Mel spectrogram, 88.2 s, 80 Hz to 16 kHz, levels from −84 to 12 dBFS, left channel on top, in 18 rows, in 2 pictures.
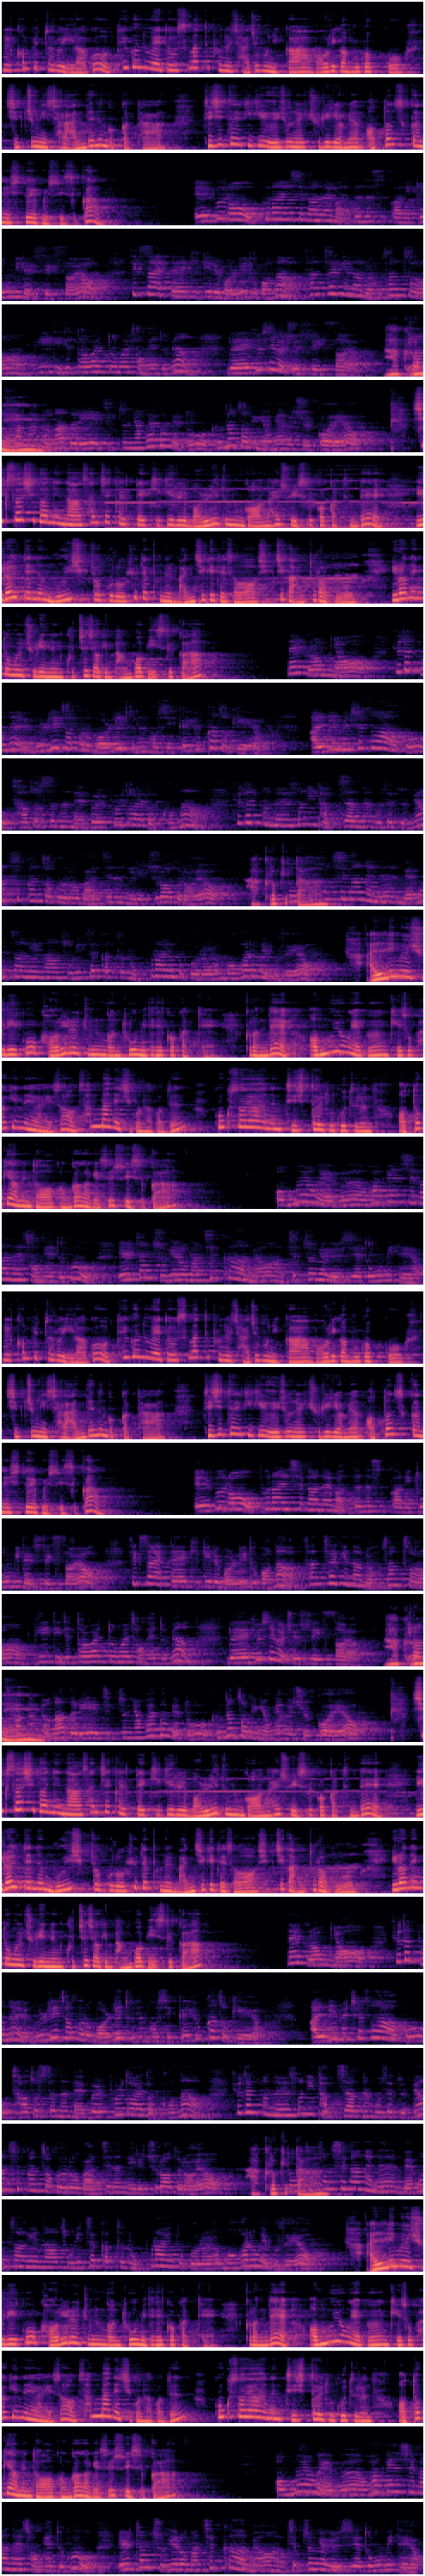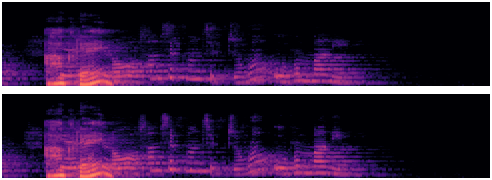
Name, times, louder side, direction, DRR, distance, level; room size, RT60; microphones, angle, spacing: voice 1, 0.0-11.0 24.1-25.0 29.3-41.5 56.8-57.7 62.8-70.7 71.1-75.5 83.7-84.4, equal, 10° right, 8 dB, 0.8 m, -22 dB
voice 2, 12.0-23.7 24.3-28.7 42.5-47.1 47.7-56.4 57.2-62.4 76.7-83.3 83.6-86.7, right 1 dB, 35° right, 7 dB, 3.6 m, -35 dB
sound 1, 30.6-38.4, left 1 dB, 20° left, 1.5 m, -37 dB
24.5 x 20.0 x 9.9 m, 1.1 s
head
